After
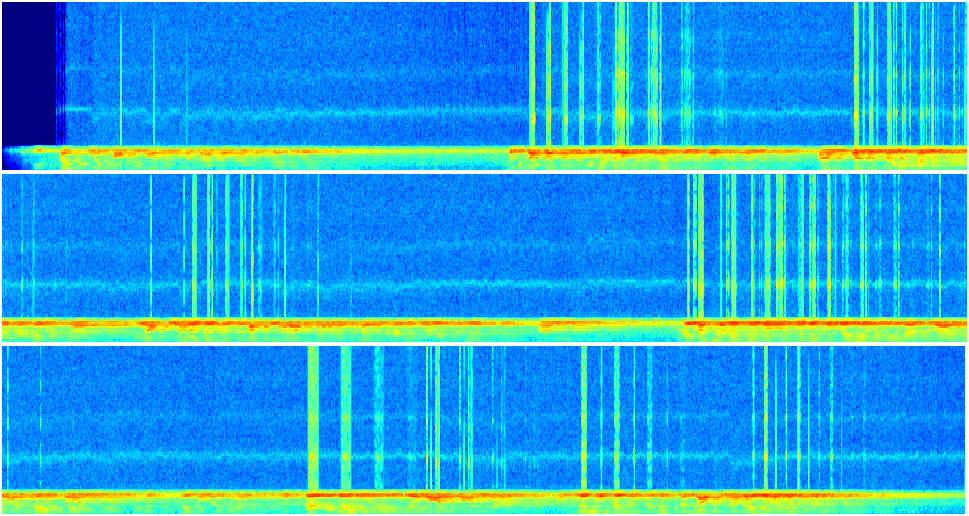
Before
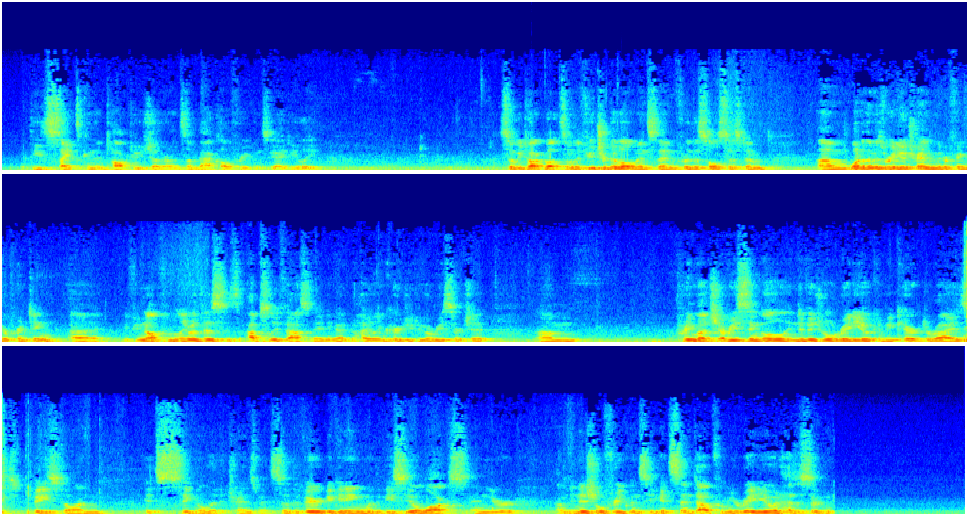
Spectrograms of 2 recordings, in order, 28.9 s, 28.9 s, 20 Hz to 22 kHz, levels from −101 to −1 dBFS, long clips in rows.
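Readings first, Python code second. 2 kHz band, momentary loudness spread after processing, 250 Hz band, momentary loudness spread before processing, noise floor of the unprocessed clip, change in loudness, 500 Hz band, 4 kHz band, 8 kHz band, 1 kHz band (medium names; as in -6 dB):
+25.0 dB, 15 LU, under -20 dB, 18 LU, -50 dBFS, +9.0 dB, -20.0 dB, +11.0 dB, +7.0 dB, -5.0 dB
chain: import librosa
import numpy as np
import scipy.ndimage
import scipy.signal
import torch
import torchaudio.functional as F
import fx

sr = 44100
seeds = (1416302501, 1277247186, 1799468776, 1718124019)

p1 = fx.fade_in_head(x, sr, length_s=0.7)
p2 = fx.freq_invert(p1, sr, carrier_hz=2900)
p3 = fx.echo_alternate(p2, sr, ms=141, hz=2300.0, feedback_pct=81, wet_db=-7.5)
p4 = (np.mod(10.0 ** (13.0 / 20.0) * p3 + 1.0, 2.0) - 1.0) / 10.0 ** (13.0 / 20.0)
p5 = p3 + F.gain(torch.from_numpy(p4), -5.0).numpy()
y = fx.echo_crushed(p5, sr, ms=329, feedback_pct=35, bits=8, wet_db=-6.5)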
